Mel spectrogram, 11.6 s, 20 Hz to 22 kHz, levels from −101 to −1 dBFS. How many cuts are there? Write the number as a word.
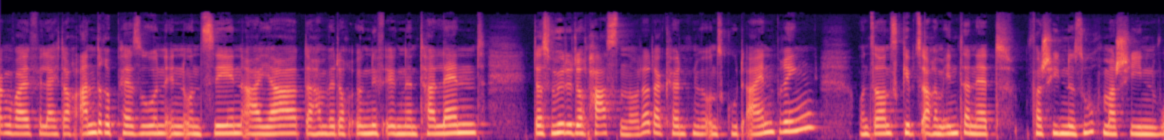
two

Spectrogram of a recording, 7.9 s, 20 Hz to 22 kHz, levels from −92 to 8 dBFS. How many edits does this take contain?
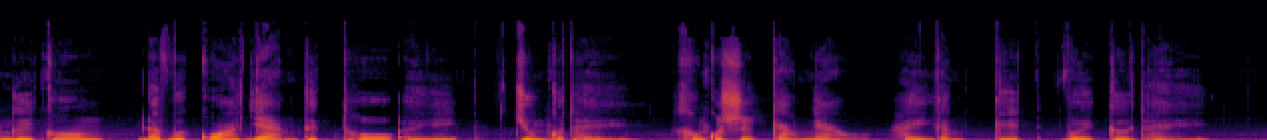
two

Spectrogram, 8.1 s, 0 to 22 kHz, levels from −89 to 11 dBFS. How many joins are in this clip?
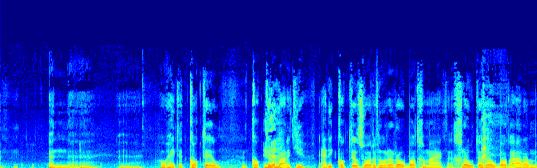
three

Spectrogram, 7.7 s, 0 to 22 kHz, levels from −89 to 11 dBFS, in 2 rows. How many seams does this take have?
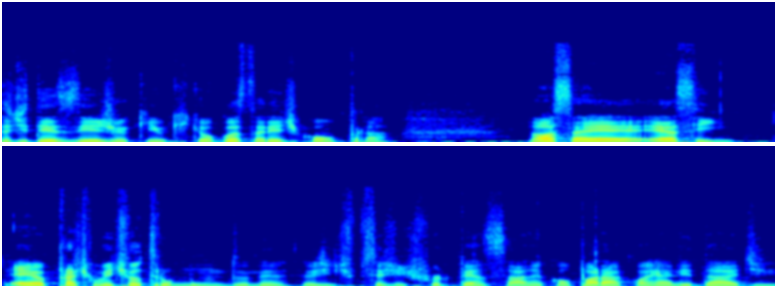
zero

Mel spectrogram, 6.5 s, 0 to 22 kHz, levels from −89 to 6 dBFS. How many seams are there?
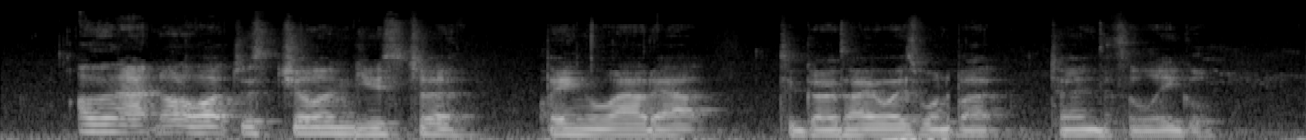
five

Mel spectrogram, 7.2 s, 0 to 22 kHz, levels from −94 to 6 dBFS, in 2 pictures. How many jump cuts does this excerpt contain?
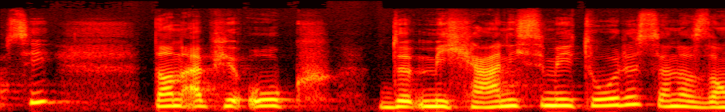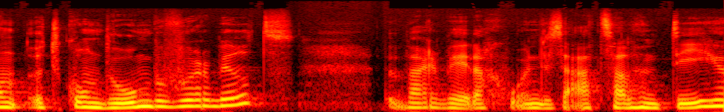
zero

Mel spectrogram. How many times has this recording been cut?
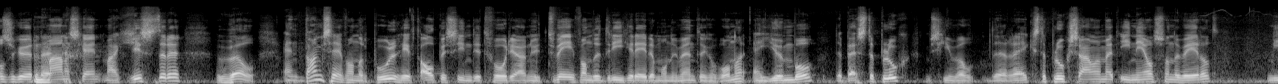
one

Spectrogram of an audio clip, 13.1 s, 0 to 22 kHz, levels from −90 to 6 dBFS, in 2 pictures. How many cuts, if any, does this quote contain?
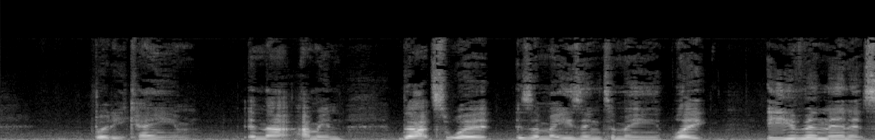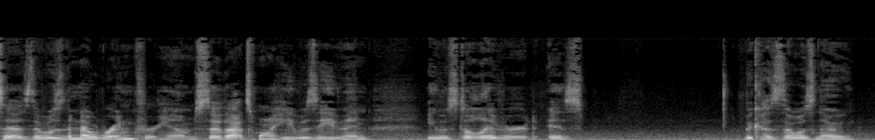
two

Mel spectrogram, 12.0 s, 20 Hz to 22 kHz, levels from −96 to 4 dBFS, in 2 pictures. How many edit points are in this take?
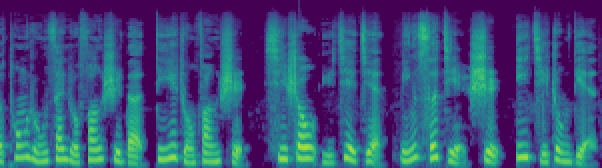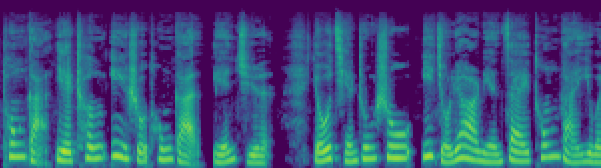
three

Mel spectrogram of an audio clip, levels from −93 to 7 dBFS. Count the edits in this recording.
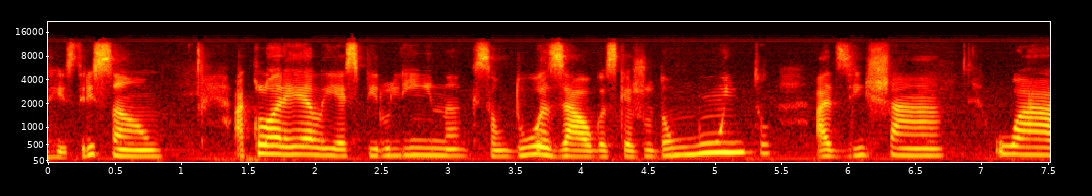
zero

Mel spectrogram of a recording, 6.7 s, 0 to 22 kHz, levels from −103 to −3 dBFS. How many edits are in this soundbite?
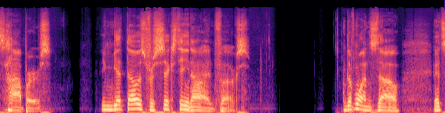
two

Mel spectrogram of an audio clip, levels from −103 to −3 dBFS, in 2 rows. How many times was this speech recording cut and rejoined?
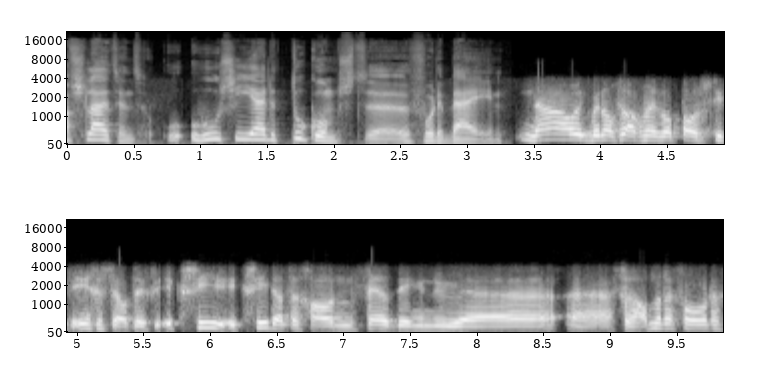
zero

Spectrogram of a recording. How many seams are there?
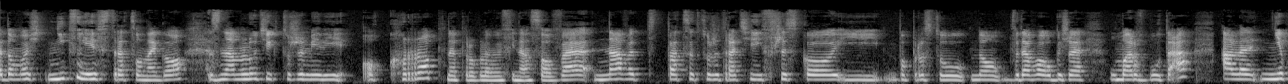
one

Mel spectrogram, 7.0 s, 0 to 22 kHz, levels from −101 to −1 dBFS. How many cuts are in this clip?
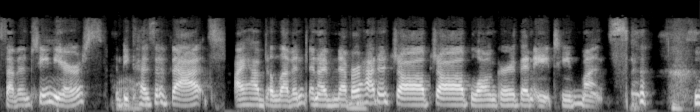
five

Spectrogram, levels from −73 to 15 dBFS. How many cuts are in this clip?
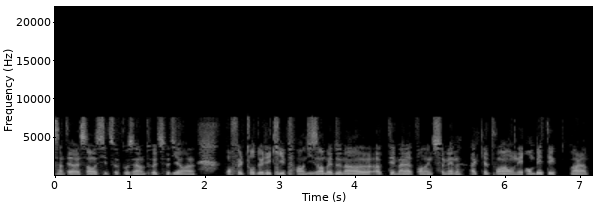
two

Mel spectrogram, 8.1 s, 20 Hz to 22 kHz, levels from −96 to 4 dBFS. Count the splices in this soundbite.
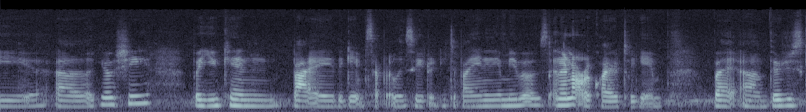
two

